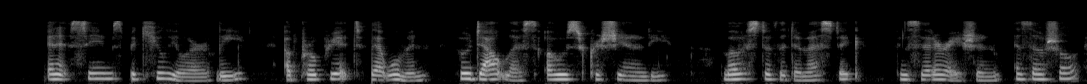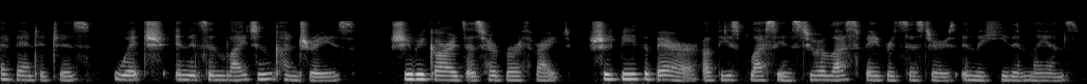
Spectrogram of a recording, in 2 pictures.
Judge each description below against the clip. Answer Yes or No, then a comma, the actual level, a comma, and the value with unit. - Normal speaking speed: No, slow, 120 wpm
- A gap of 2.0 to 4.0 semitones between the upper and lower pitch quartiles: Yes, average, 3.5 semitones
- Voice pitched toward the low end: No, high, 215 Hz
